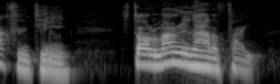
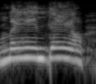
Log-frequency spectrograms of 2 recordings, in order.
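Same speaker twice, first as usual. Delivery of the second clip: high, calling out man down; mock call for help; 7 semitones higher, slower than usual. Inmate yelling for guards, high mock alarm.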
